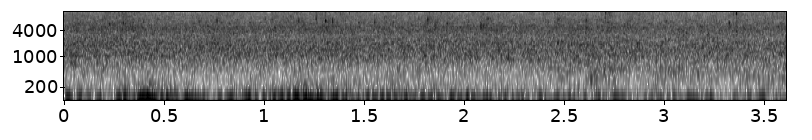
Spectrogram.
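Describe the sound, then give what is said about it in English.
Steady, heavy rain from a storm on an island hisses across a broad band while low gusts of offshore wind rumble and swell underneath at the edge of a cliff, the roar surging slightly around the first second and a half. No voices. “Braving the storm, compelled by some unconjured courage or folly, you are now standing on the edge of a cliff”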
